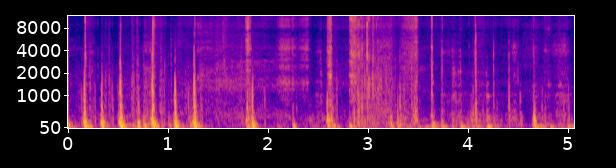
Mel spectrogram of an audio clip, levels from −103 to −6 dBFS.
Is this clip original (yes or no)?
yes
